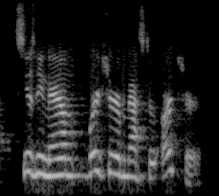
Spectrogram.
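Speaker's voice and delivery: lightly voiced young man stopping a passerby; young archer asking. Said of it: "Some lady walks by".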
